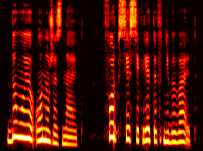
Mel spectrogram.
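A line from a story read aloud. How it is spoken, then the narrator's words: Sigh. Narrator (Russian): вздохнула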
